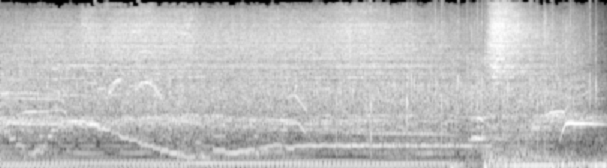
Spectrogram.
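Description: Live rock band playing the close of a power ballad, drums and bass under a long high note that slides down in pitch over about two seconds, then settles into a lower held note; a note rises back up near the end.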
